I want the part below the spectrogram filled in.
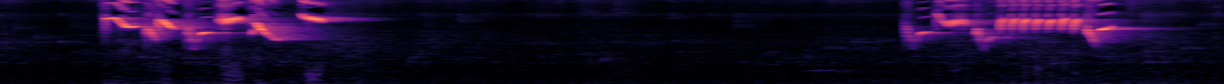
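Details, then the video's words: Grey singing finch (Serinus leucopygius), a small finch kept as a tutor bird for canaries and known for its loud rolling song, gives two bright, high song phrases of rapid twittering and sweet slurred notes, separated by a pause. "EDEL SANGER SI BURUNG BERSUARA LANTANG"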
